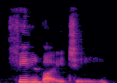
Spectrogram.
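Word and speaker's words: في البيت: Thus, fi al-bayti, in the house, which in Arabic is written F-I-Y-H-A-L-B-A-Y-T-I, and which we transliterate fi el-bayti is in poetry read fil-bayti, where we must remember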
